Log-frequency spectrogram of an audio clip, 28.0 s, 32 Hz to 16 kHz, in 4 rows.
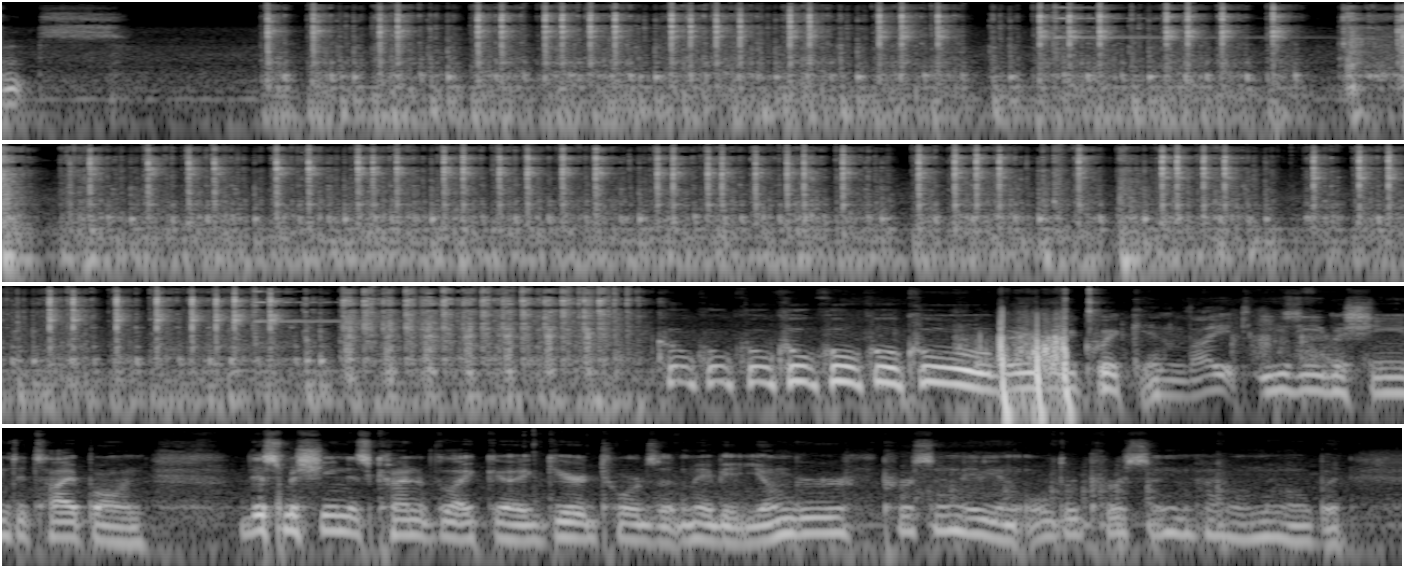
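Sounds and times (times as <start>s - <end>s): typewriter keys typing quickly: 1.4s - 17.3s.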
